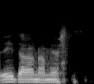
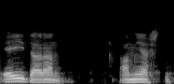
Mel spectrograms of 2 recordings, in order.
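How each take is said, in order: First: 'দাঁড়ান আমি আসতেছি' runs on without a pause. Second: A pause splits the sentence after 'দাঁড়ান'. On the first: The listener should slow down because the speaker is following. "এভাবে যদি বলা হয় অন্যভাবে" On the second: The listener should wait here while the speaker goes somewhere and returns. "এটা বলতে বোঝাচ্ছে আপনি একটু দাঁড়ান এখানে"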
